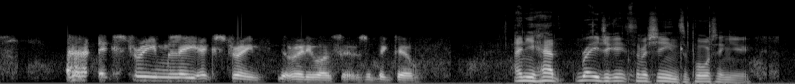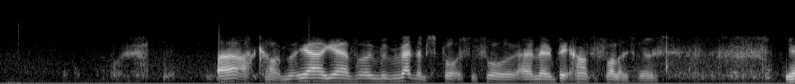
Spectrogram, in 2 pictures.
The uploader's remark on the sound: first telephone interview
